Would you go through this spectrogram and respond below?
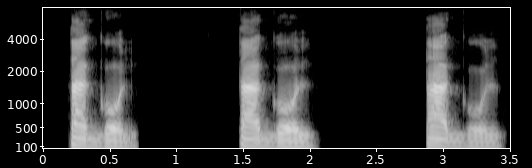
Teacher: The stress falls on the first syllable, tag, making the second syllable hol unstressed, where you can also find the consonant ha.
